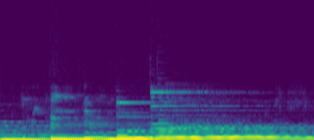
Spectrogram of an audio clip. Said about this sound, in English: This is the famous guitar sound and guitar player who's worked with everyone from … to … to his own solo band….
